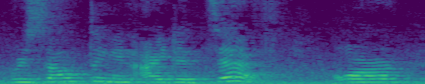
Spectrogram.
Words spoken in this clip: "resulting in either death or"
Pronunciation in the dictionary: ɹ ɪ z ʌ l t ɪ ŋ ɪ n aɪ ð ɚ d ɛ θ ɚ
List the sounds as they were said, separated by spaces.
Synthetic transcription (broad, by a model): ɹ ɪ z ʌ l t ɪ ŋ ɪ n aɪ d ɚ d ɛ f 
